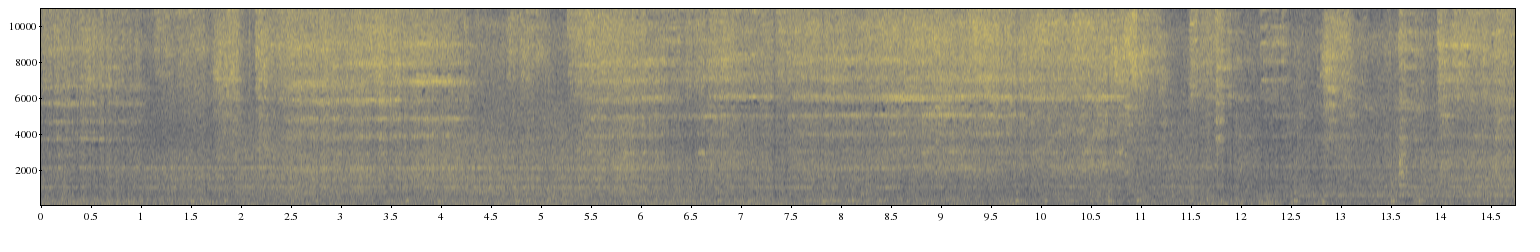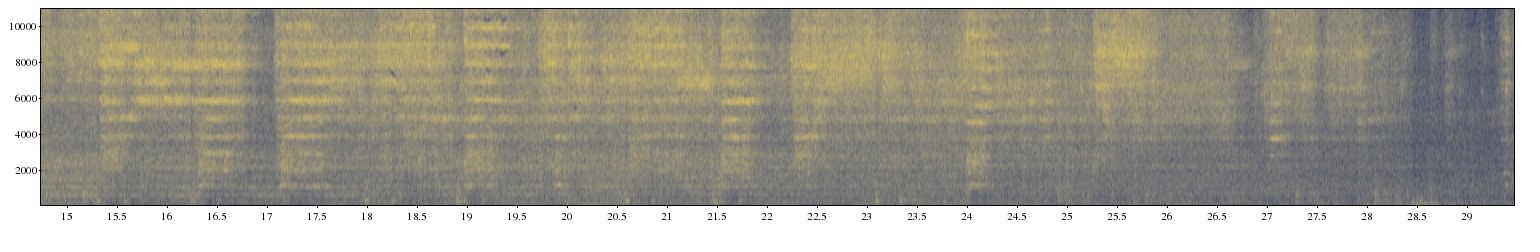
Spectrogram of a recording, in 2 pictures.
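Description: GWR Hitachi Intercity Express Train running through the station, its wheels squealing on the rails in several steady high tones, with the clatter of wheels over the track. The sound fades toward the end as the train draws away.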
